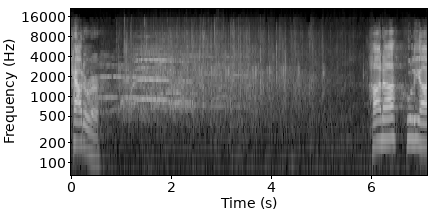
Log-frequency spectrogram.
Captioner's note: applause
